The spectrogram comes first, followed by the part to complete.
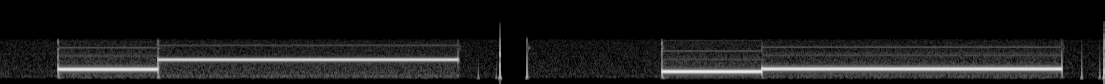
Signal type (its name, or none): two-tone page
